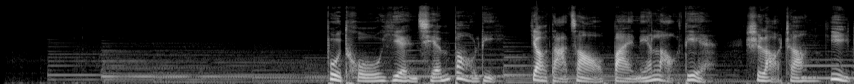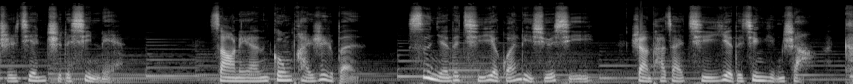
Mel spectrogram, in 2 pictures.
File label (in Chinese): 专题 人物 人物介绍, 女国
